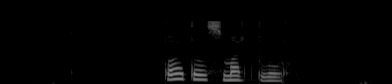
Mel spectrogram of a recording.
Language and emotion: Russian, neutral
